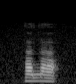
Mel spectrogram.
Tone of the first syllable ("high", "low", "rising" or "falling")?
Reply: low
